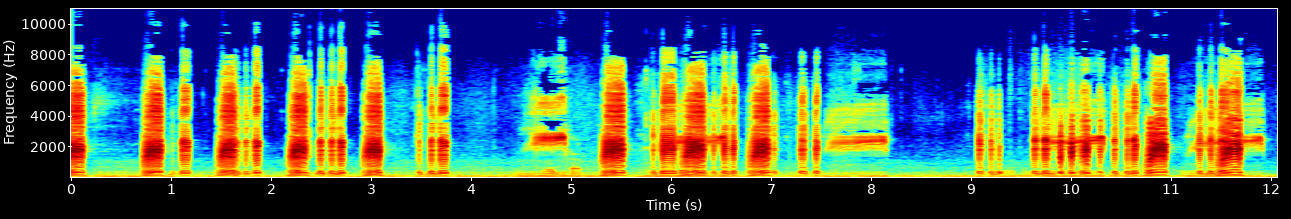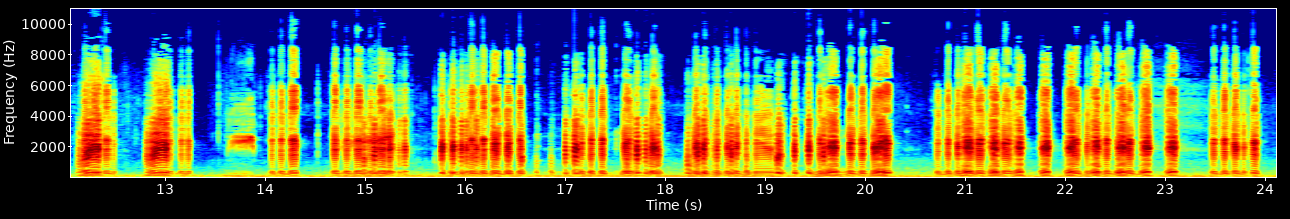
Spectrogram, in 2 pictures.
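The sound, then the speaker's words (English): Ducks quack loudly in rapid, overlapping bursts, a near-continuous chorus of harsh calls with only a brief lull partway through, heard from a blind during a duck hunt, with the ducks going to the middle of the hunters' spread. “This whole spread to keep them away from going to the middle, and they still go to the middle.”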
